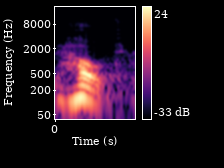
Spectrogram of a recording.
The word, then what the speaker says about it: haute: We are here at Doug Curitan's of Some Men Like It Haute.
